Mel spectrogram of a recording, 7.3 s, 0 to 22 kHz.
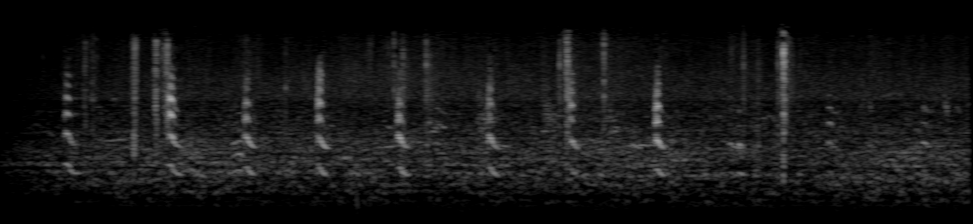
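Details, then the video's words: Two late common cranes at their roost in the Wetterau, Hesse, Germany, on 26 March 2021, after the main migration north; distant, harmonic, downslurred calls repeated in quick irregular series. "Kraniche am Schlafplatz"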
